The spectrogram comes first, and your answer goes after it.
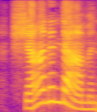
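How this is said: It is said in a put-on Southern accent.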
